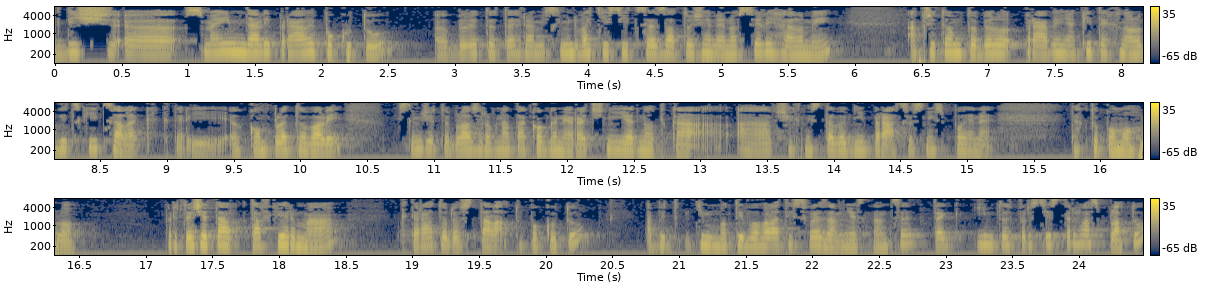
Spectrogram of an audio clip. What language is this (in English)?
Czech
